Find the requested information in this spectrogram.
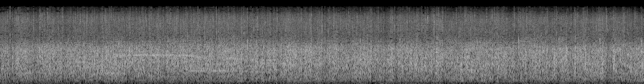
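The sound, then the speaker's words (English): A large audience applauds the WLR radio recording crew and street team at an evening show, a dense, even wash of clapping that holds at full strength for the whole stretch without letting up, with no voices standing out above it. “So can we give them all a huge round of applause?”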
